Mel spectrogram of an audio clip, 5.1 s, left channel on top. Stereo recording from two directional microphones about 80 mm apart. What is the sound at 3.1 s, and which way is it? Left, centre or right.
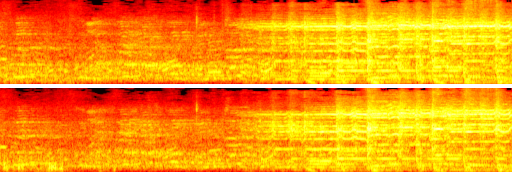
Music, left.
